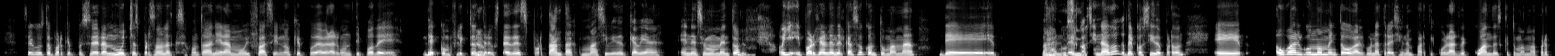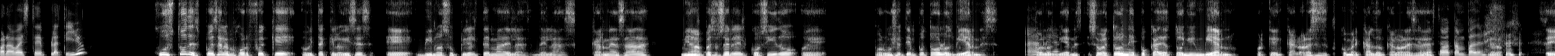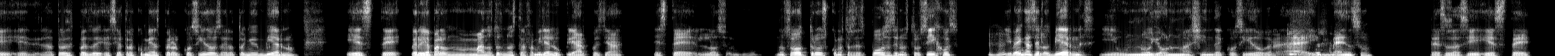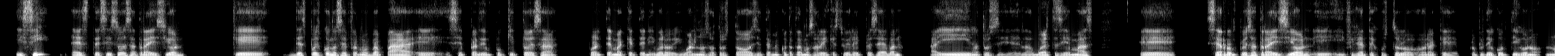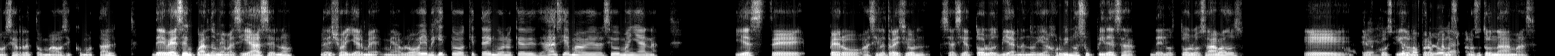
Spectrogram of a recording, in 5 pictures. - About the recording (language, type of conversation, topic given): Spanish, podcast, ¿Qué papel juega la comida en tu identidad familiar?
- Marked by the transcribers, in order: giggle; chuckle; laugh; other background noise; unintelligible speech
